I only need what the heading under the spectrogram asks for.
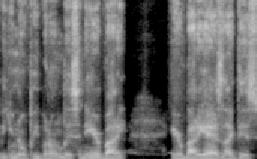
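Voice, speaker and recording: Fairly low in pitch, a man speaks in a dark, mellow, somewhat breathy tone with monotone, flat intonation. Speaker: commentary vlogger. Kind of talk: casual monologue commentary. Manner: casual, clipped speech; halting, repeats words.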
